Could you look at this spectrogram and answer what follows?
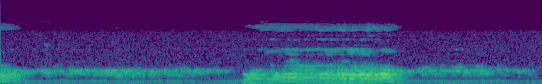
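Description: Long drawn-out breath noise with a louder fluttering, humming stretch in the middle. Snoring.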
